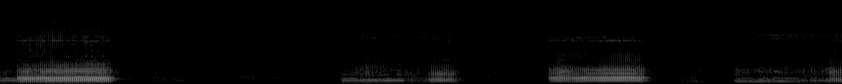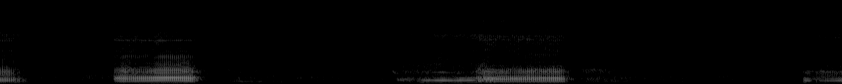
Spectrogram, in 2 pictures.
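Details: Two English Bulldogs snore loudly, with rough, rattling breaths repeating every couple of seconds.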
